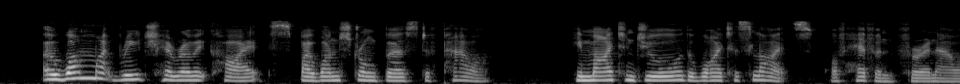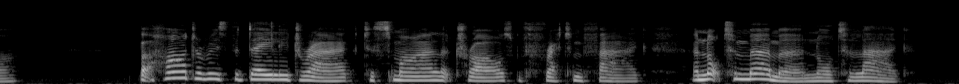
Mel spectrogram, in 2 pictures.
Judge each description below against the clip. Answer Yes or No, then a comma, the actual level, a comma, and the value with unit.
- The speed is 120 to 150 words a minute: Yes, average, 140 wpm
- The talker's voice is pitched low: No, medium, 185 Hz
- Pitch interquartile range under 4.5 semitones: Yes, average, 3.9 semitones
